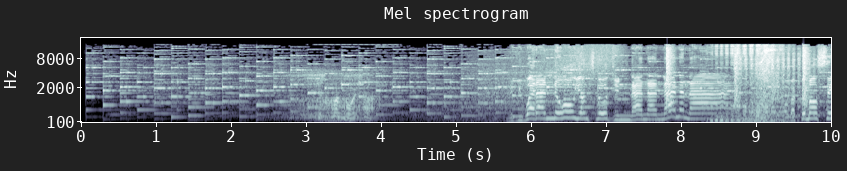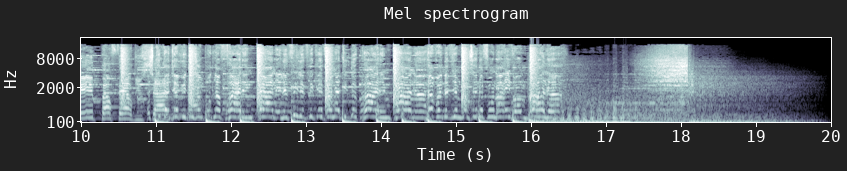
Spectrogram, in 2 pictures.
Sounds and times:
Music: 0:00.0 - 0:19.9.

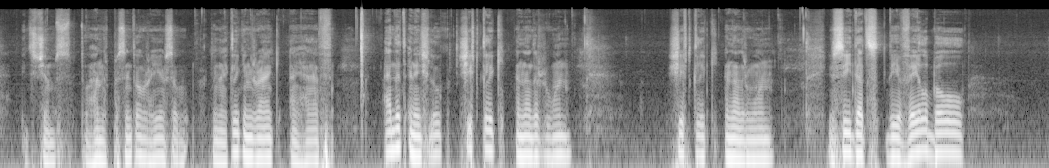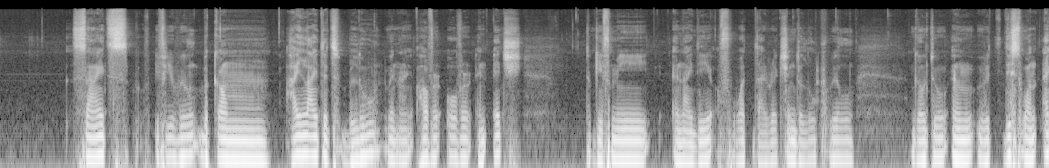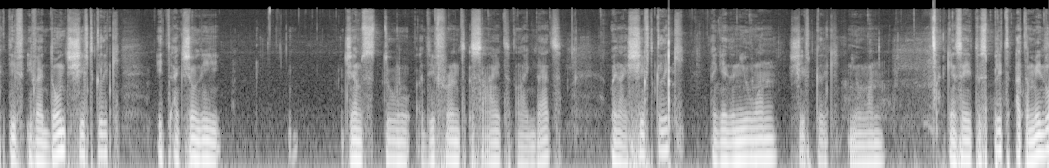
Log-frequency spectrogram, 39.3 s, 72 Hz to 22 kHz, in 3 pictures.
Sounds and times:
Speech: 0:00.3 - 0:04.2, 0:04.8 - 0:07.2, 0:08.4 - 0:09.7, 0:10.4 - 0:12.1, 0:14.0 - 0:19.7, 0:20.4 - 0:23.8, 0:24.5 - 0:29.0, 0:29.8 - 0:39.3.

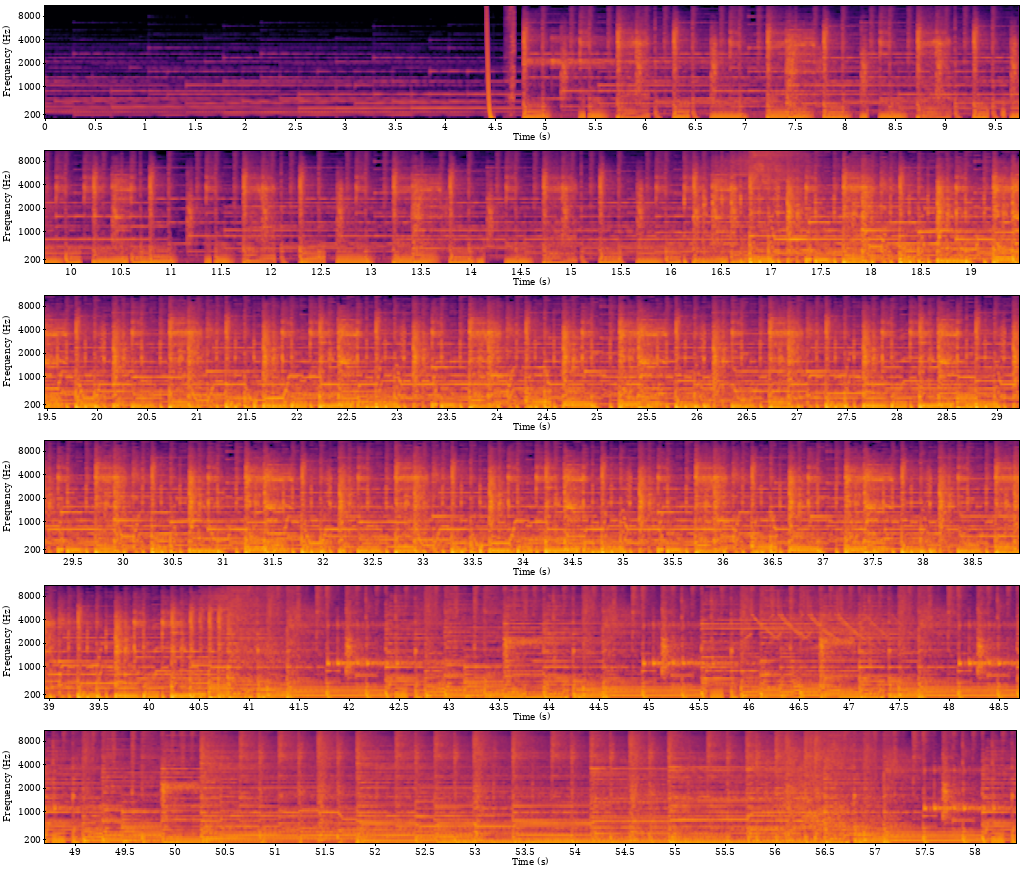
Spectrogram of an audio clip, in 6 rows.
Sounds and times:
Music: 0:00.0 - 0:58.4.

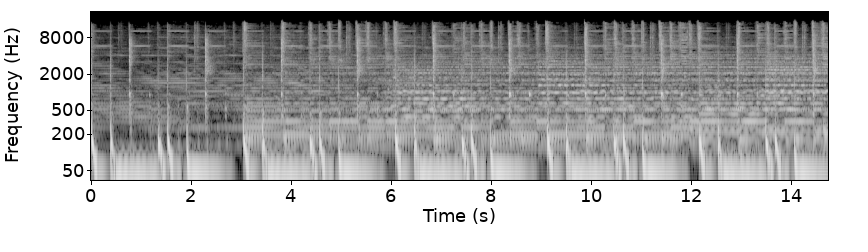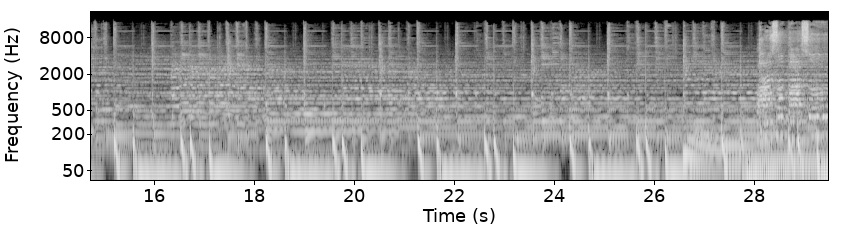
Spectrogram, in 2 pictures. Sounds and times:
Music: 0:00.0 - 0:29.4.

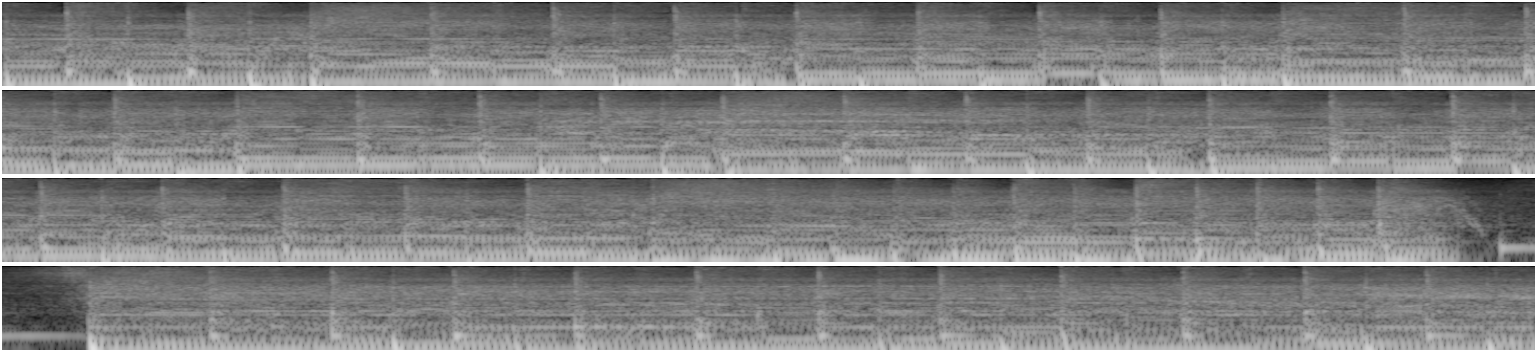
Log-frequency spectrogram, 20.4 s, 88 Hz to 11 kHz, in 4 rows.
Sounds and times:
Music: 0:00.0 - 0:20.4.

